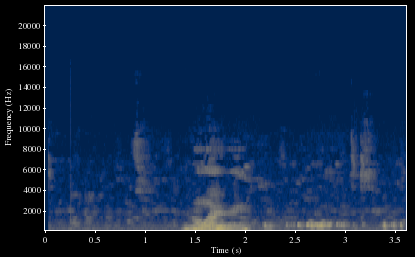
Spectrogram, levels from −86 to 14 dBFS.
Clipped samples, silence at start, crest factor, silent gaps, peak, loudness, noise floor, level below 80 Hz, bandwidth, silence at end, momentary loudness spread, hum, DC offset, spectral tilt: under 0.1%; 0.25 s; 22 dB; none; -6 dBFS; -27 LUFS; -54 dBFS; -50 dBFS; 10 kHz; 0 s; 20 LU; none; under 0.1%; -7.5 dB/octave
